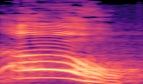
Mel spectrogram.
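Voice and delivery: loud, high re-enacted howl; hammed-up pained holler; cry of pain. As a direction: act out a sudden muscle pull. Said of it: "I'm in pain".

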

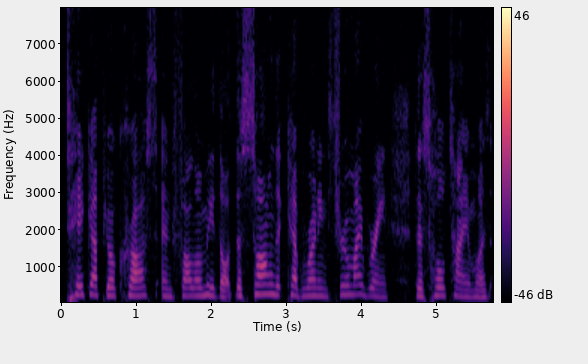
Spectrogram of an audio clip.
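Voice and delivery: ordinary talk, nothing marked

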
